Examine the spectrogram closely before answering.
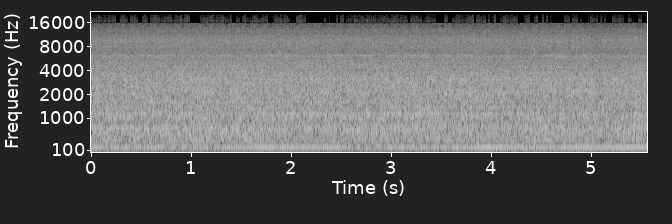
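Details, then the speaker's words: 1989 Oldsmobile 3.8L 3800 V6 idling after an intermittent stalling repair, with wiring wiggled to test: steady, even idle hum with a constant tone and no stumble or dropout. No stall, a good repair. "No die, no stall. Well, folks, I call that a good repair."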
